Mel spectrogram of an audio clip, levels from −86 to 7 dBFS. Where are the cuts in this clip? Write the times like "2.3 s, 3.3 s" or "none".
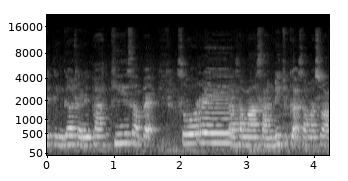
2.8 s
